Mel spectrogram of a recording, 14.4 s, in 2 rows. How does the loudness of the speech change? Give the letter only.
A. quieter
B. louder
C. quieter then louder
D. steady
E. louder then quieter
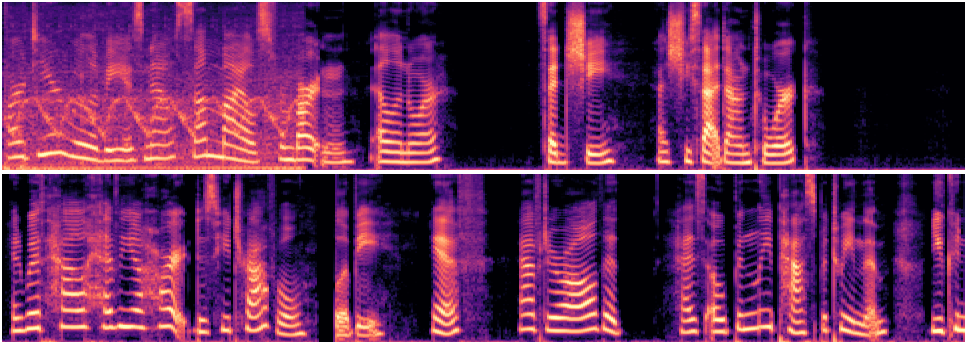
D.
